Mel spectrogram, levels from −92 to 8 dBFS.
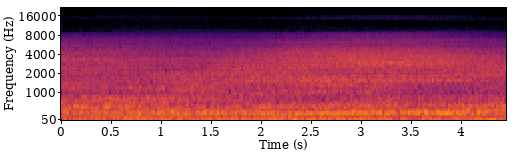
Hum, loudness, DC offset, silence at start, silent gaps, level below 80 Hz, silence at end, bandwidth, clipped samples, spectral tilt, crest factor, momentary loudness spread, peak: none; -23 LUFS; under 0.1%; 0 s; none; -32 dBFS; 0 s; 9.6 kHz; under 0.1%; -5 dB/octave; 12 dB; 4 LU; -10 dBFS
